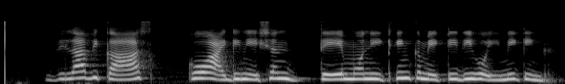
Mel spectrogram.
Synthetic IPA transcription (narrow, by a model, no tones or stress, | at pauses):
zɪlaːʋɪkaːs | koːaːɖiːneːʃənd̪eːmɔːniːʈɾɪ̃ŋɡ̚kəmeːʈiːd̪iːɦoːiːmiːʈɪŋɡ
